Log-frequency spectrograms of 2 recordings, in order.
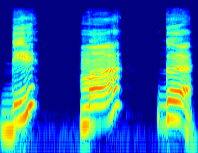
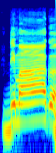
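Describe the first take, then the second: First: "दि", "मा", "ग" separated by pauses; syllable by syllable. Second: "दिमाग" in one piece, long "मा"; blended word. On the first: Teacher modelling for learners to repeat, syllable by syllable. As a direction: sound out "दि … मा … ग" one at a time. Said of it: "direct मात्रा का उच्चारण करके". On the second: Teacher reading the finished word to learners, "दिमाग" blended. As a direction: join the sounds into "दिमाग" without gaps. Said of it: "direct मात्रा का उच्चारण करके पढ़ेंगे". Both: Shown as a demonstration.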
